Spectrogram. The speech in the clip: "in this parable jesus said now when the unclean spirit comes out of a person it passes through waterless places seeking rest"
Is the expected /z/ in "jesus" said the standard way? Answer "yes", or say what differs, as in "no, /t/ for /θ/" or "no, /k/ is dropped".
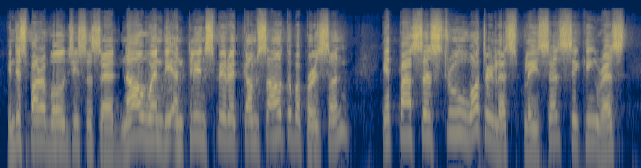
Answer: no, /s/ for /z/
